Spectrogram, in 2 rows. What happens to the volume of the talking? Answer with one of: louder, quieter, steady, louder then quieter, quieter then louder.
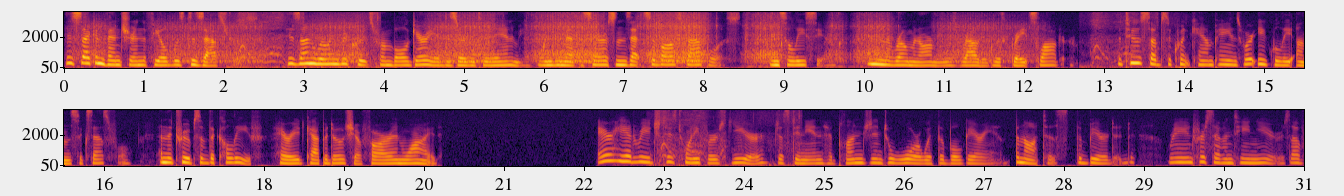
quieter.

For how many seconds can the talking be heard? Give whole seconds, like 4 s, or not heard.
28 s.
